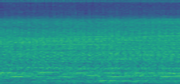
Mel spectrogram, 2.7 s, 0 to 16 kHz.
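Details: 1989 Mazda 323 (BF), engine idling with the AC and both fans off: steady, even idle with a smooth hum and no knocks, misses or fan roar. Normal running; the cooling fan staying on with the key off was a miswired power feed.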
